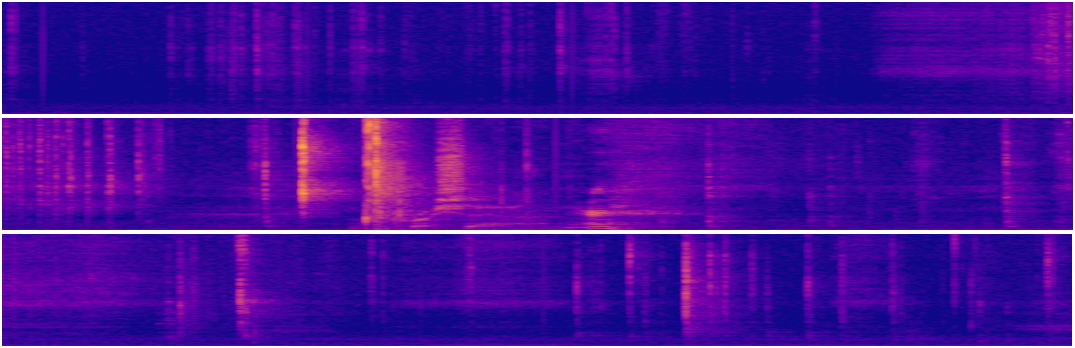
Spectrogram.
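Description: Scattered clicks and snips of a hand wire crimper/stripper and of electrical wires and connectors being handled, over a steady low hum. A brief mumbled voice about seven seconds in.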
